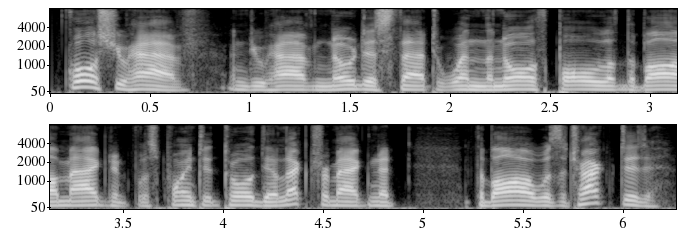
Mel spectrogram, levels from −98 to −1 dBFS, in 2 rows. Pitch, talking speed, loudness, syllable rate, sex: 140 Hz, 250 wpm, -18 LUFS, 6.7 syllables/s, male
